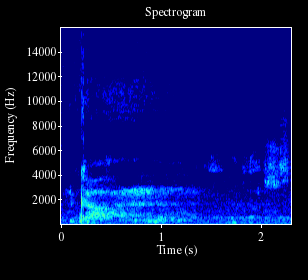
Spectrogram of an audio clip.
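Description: Near silence: a soft click, then a faint whispered voice fading away within the first second.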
